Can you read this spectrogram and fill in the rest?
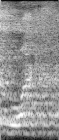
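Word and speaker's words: רוח: vamos al original griego es la palabra roac ro pero se pronuncia roac como con g esa palabra literalmente significa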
